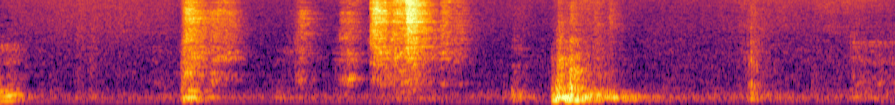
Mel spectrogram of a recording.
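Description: A few separate clatters and knocks of hard objects being handled, the loudest about three seconds in.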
